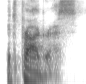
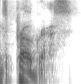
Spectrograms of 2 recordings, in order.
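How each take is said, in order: First: It is said in an American accent. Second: It is said in a Canadian accent.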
